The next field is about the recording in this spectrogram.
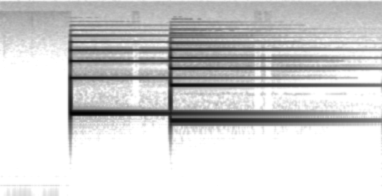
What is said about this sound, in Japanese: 時間通りにインターホンが鳴る。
